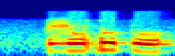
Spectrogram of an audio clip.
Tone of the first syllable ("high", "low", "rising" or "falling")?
low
